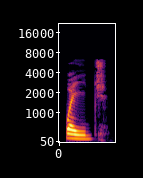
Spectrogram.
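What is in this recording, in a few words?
"wage" British; Business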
